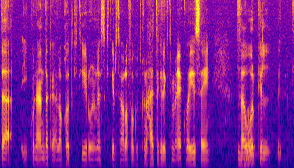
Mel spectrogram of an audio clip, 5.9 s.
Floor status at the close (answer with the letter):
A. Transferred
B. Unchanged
B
